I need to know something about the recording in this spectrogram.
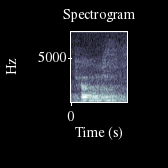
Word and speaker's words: Telos: The place called Telos, or how do they pronounce that here? Telos? Yeah, that's how we pronounce it too.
